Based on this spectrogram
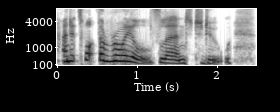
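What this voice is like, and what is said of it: Plummy British RP accent. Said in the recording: “What I'm doing right now is called RP, which is received pronunciation ... very plummy accent ... your sort of standard British”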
